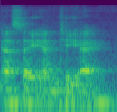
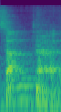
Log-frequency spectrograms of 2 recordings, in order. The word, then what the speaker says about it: santa: So it's spelled the same, S-A-N-T-A. But it's pronounced Santa instead of Santa.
